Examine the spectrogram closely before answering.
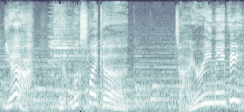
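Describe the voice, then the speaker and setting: A man's voice: very high-pitched, wildly swooping pitch, takes it slowly, heavily acted. A man voicing an earnest, caring, conscientious young hero in a fantasy video game. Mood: hesitant, curious. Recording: game audio with music behind. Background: game music.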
